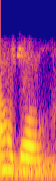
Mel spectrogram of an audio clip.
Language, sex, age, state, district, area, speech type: Nepali, female, 18-30, West Bengal, Kalimpong, rural, conversation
